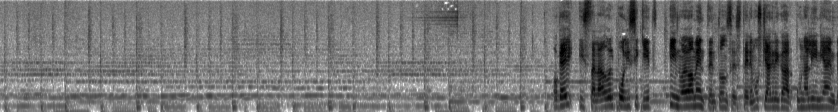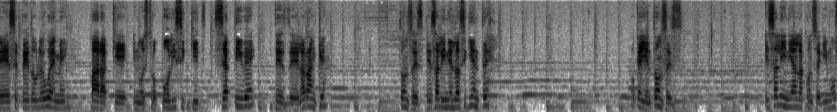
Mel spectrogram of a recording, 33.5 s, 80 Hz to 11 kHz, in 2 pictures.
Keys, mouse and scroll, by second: 29.3 typing, 33.2-33.5 typing.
